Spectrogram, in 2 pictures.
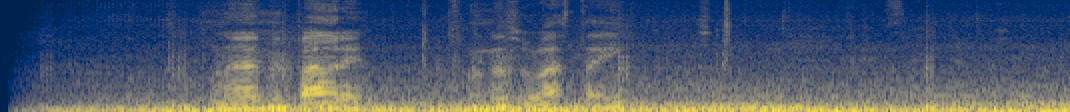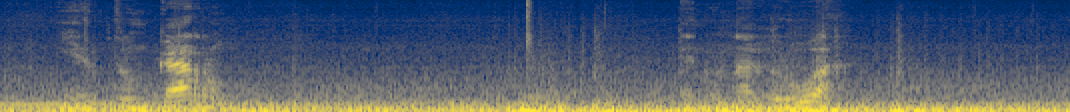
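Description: A man speaks cheerfully and laughs close by.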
